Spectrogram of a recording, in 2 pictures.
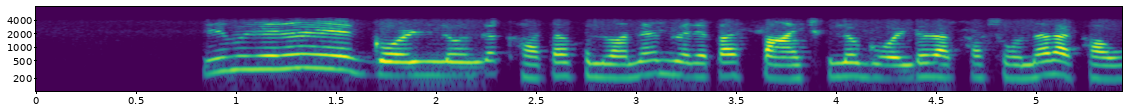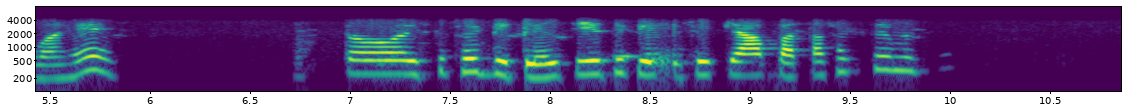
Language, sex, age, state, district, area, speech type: Hindi, female, 18-30, Madhya Pradesh, Harda, urban, conversation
